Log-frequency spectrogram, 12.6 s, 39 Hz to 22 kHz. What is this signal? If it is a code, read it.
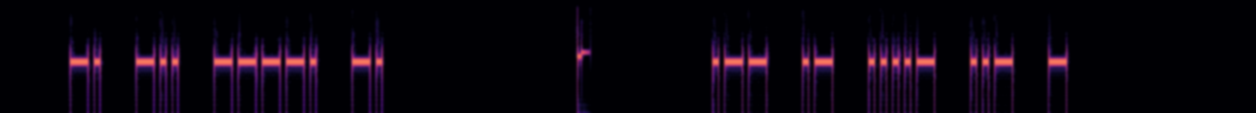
Morse code, heard as a keyed tone, about 20 wpm, spaced as for 15 wpm, 700 Hz. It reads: ND9N WA4UT
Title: 186 Lesson 30g - Letter b - Call Signs 20wpm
